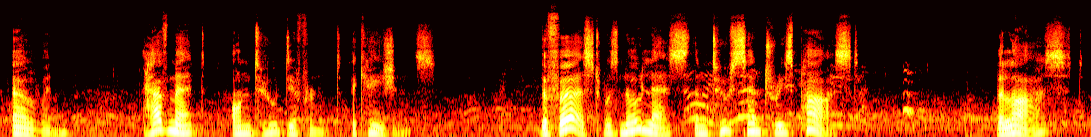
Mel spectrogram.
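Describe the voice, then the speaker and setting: A man acts out an ancient otherworldly woman from a fantasy drama, wistful and formal. The voice sits fairly high and moves very slowly, halting with guarded dignity, over audible background noise. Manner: stately, halting, formal, interjecting own name. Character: long-lived mysterious female being, formal, wistful, guarded. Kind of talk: fantasy game audio drama acting.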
